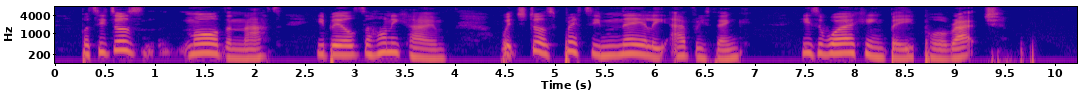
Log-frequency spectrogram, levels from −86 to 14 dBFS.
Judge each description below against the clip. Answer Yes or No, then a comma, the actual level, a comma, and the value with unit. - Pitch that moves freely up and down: Yes, wide, 5.7 semitones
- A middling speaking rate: No, slow, 125 wpm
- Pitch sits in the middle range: No, high, 200 Hz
